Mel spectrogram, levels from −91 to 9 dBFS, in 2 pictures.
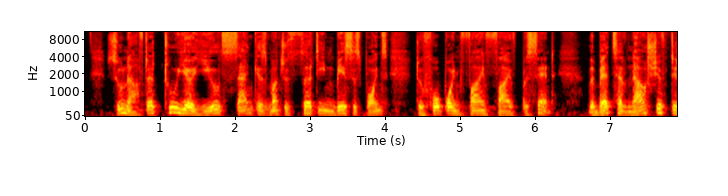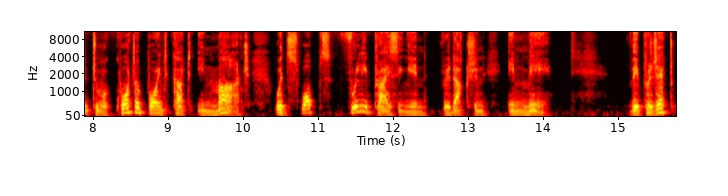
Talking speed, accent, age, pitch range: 130 wpm, Indian, 50-69, 105-145 Hz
